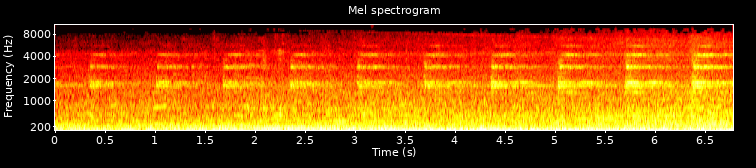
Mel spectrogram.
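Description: Amtrak diesel passenger locomotive pulling into a station, its bell ringing about every two-thirds of a second and growing louder as it nears, over a low engine rumble that builds.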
